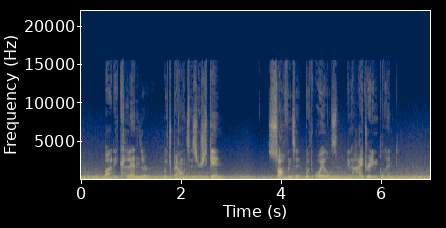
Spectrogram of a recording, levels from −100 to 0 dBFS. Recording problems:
wind noise on the microphone; heavy; 7 dB below the speech

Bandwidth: 15.5 kHz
